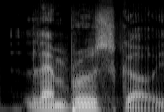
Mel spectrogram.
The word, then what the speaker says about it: Lambrusco: I always forget how to pronounce it. – Oh, what, the Lambrusco? – Lambrusco, yeah.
